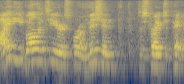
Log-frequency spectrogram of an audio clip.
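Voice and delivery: ordinary talk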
